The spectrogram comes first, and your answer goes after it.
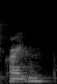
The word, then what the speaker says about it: Crichton: I want to say it's Crichton, because I don't believe you actually pronounce the CH.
